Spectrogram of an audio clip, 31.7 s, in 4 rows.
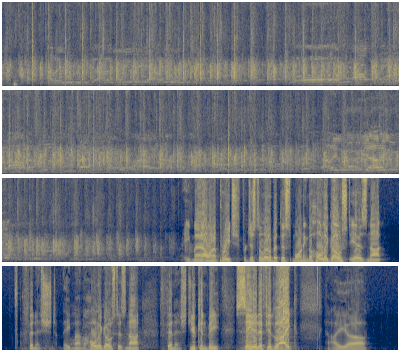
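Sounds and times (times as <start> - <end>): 
audience clapping hands in praise: 0.0 - 20.4
raised voices calling out and cheering: 0.9 - 20.0
speech: 1.0 - 4.3, 6.0 - 7.2, 19.6 - 23.6, 24.4 - 29.8, 30.4 - 31.2.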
